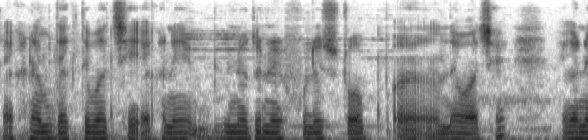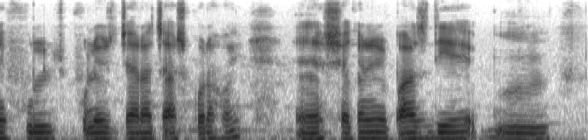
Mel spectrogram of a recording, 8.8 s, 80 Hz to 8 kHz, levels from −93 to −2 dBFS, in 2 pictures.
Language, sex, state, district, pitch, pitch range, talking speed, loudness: Bengali, male, Tripura, West Tripura, 125 Hz, 120-130 Hz, 165 wpm, -19 LUFS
